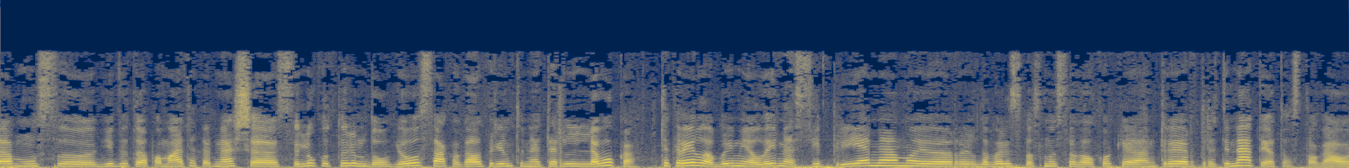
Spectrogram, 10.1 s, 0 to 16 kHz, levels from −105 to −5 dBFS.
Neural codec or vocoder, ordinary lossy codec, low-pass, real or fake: codec, 44.1 kHz, 7.8 kbps, Pupu-Codec; MP3, 48 kbps; 14.4 kHz; fake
